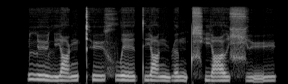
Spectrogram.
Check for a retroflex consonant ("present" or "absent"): present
